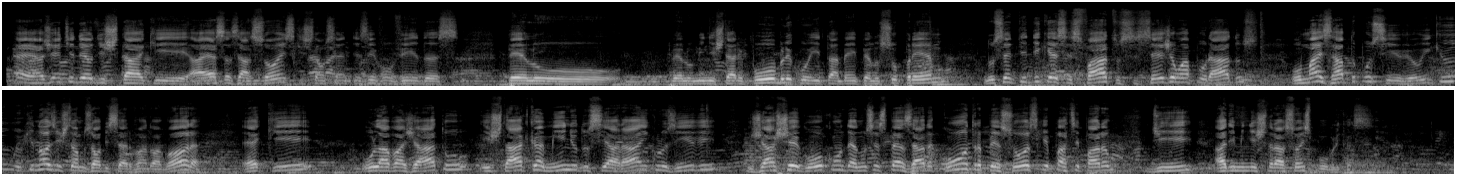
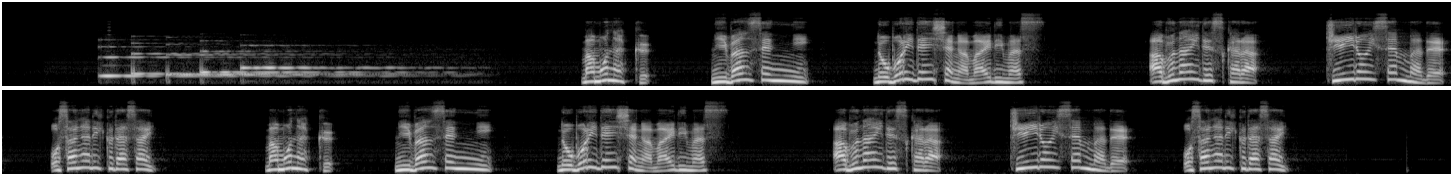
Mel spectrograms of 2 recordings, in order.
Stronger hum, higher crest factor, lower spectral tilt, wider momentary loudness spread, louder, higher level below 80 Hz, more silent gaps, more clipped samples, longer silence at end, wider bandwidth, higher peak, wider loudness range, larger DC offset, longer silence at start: neither; about the same, 18 dB vs 18 dB; about the same, -4.5 dB/octave vs -4 dB/octave; second, 11 LU vs 14 LU; second, -25 LUFS vs -16 LUFS; first, -44 dBFS vs -74 dBFS; neither; neither; second, 0 s vs 1.65 s; first, 16 kHz vs 13 kHz; second, -8 dBFS vs 0 dBFS; second, 3 LU vs 7 LU; neither; second, 0.05 s vs 0.95 s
